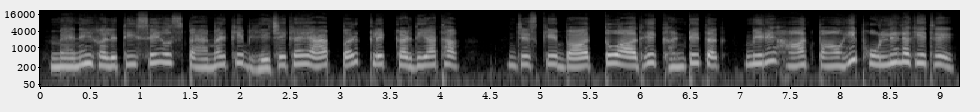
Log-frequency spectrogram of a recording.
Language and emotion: Hindi, fearful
